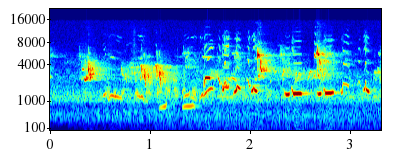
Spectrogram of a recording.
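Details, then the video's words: Grey butcherbird, a juvenile claiming a garden as territory, replying to other territorial calls near a fountain: mellow low whistled notes with short downward slurs, over busy high twittering from other small birds. "Grey Butcherbird’s melodious calls"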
